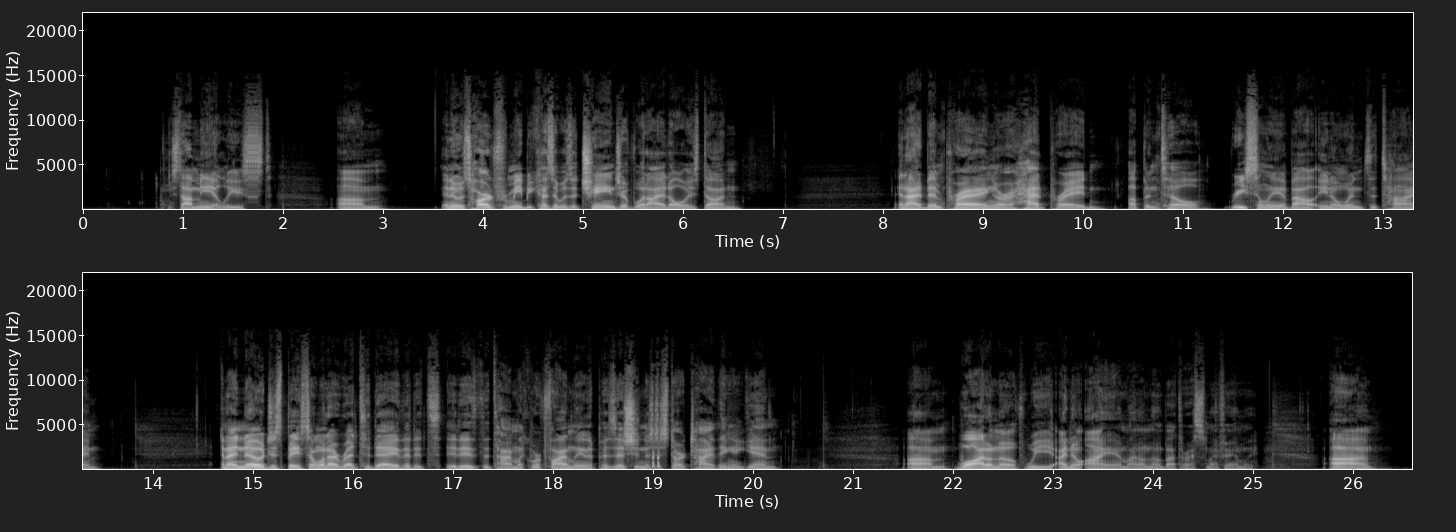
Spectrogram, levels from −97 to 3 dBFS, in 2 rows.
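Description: At 1.63 s, after "stopped me at", repeated frames cause a stutter: one 26 ms block replays four extra times, adding 105 ms. At 18.98 s, after "in a position to", a 52 ms block replays twice before "start tithing again", adding another 105 ms.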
